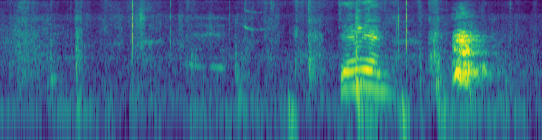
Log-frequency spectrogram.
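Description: Fleece clothing rubbing and rustling against the phone's microphone, with small clicks. Two short, loud cries come close together near the end: a pitched call, then a harsher burst.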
